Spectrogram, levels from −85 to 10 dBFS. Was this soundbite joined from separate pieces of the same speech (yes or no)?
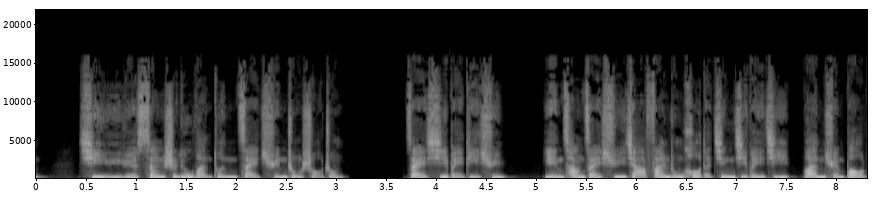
no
